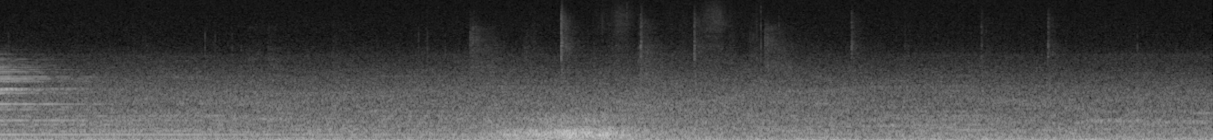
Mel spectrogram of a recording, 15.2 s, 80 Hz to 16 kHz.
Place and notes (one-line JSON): {"title": "Cine Ópera, Col. San Rafael - Interior Cine Ópera", "date": "2016-09-08 18:38:00", "description": "Grabación realizada al interior de la nave principal del legendario Cine Ópera, actualmente abandonado. El objetivo era registrar ecos de la memoria sonora del lugar, capturar el \"silencio\" y la resonancia de sonidos del exterior. Se logran escuchar pasos explorando el impresionante lugar, ya vacío de butacas o vestigios de lo que llegó a ser. Al final del track las campanas de la iglesia de San Cosme y Damián se hacen presentes señalando la hora, así como el tronido del cielo anunciando posible lluvia.", "latitude": "19.44", "longitude": "-99.16", "altitude": "2248", "timezone": "America/Mexico_City"}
